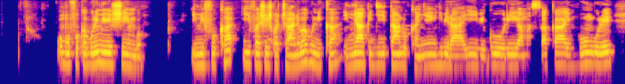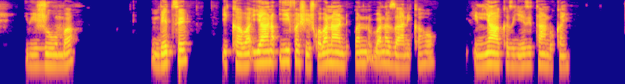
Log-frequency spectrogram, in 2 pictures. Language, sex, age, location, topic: Kinyarwanda, male, 18-24, Musanze, agriculture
